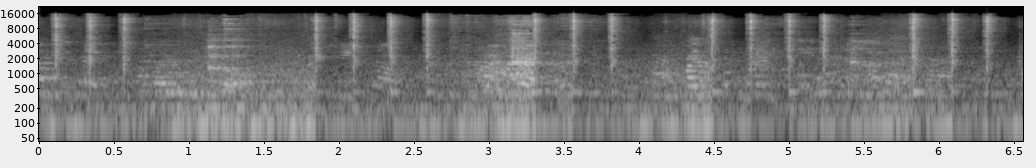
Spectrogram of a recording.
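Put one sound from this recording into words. A mallet taps a chisel into stone in quick, sharp knocks.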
